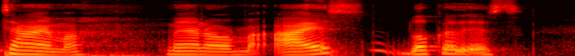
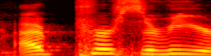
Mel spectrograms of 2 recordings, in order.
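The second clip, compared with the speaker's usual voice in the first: put-on Southern accent; 5 dB louder, slower than usual. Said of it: "Do I sound country when I speak like that".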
